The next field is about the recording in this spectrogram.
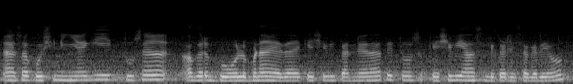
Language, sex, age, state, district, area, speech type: Dogri, male, 18-30, Jammu and Kashmir, Udhampur, rural, spontaneous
